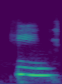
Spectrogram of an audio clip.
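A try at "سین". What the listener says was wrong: नो, शीन नहीं है बेटा, शीन में भी तीन नुक्ते होते हैं लेकिन शीन की शेप दूसरी होती है, मैं आपको दिखाती हूँ, शीन की शेप ऐसी होती है, इसमें भी तीन नुक्ते होते हैं लेकिन शीन की शेप इस तरीके से होती है, इसमें दो शोशे होते हैं, ऐसे छोटे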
